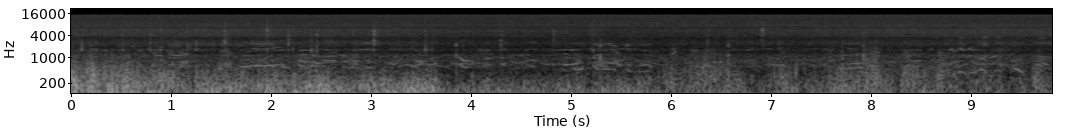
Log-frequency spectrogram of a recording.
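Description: Distant players shout and call to each other across an open field.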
